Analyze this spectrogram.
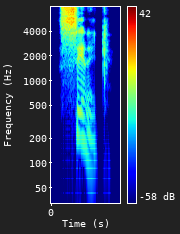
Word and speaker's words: Sinek: little late and then I saw uh Simon Sinek. Did I pronounce it right, Sinek? Yes. I think so. Simon Sinek.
